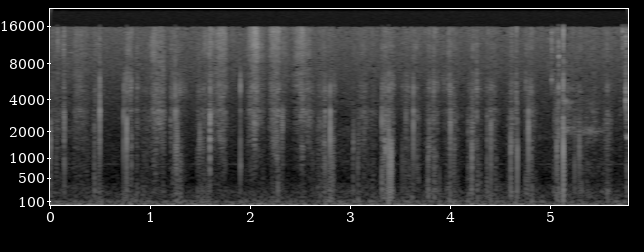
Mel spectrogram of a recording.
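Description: Fingertips twist and flick the small cap of a small, hollow, blue translucent plastic hair-product bottle. A rapid, irregular series of short, sharp clicks and ticks plays over a steady low rumble, each snap dying away almost instantly.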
